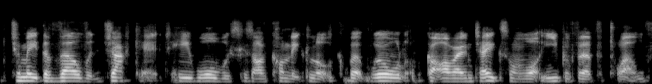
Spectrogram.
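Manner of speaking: ordinary delivery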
